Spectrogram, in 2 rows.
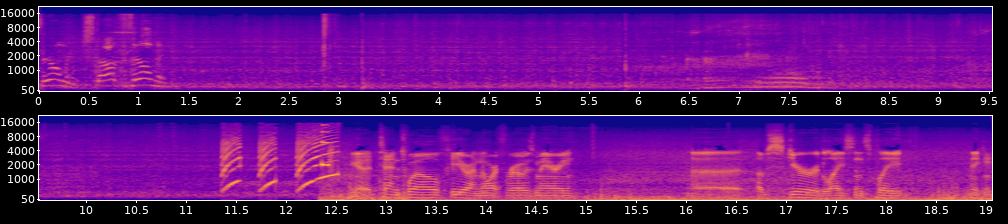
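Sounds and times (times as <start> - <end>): police siren whooping: 11.3 - 12.6.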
